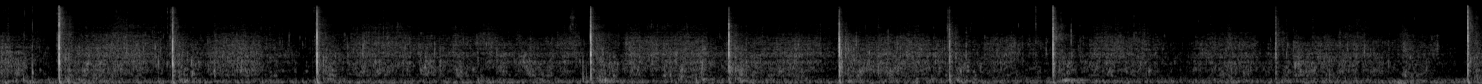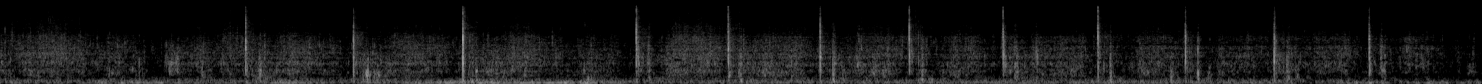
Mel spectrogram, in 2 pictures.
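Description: Water sloshing and splashing as a man wades through a shallow pond, with sharp clicks about every second that come closer together in the second half.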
